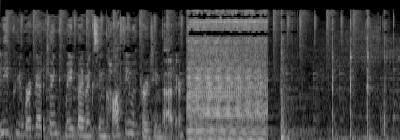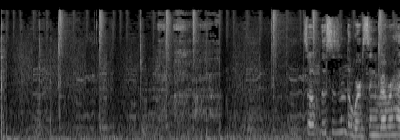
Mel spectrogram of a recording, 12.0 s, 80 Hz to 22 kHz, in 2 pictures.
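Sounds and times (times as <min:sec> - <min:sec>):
espresso machine pump buzzing: 0:02.8 - 0:04.0.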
